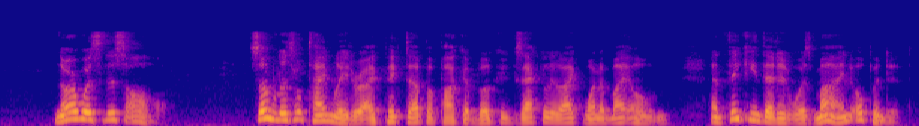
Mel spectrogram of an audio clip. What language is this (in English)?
English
